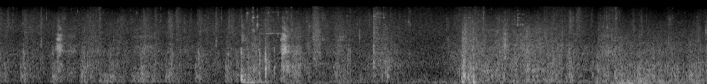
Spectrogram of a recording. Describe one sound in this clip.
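Footsteps crunch on the ground as a soldier walks.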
